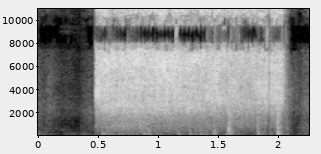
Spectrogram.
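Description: A steam cleaner blasts a steady, loud hiss of steam onto watermarked spots for about a second and a half, close up, starting and stopping abruptly.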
